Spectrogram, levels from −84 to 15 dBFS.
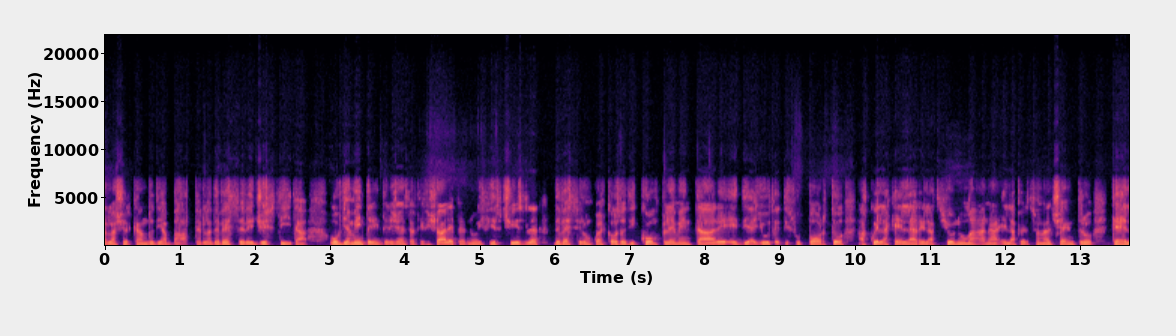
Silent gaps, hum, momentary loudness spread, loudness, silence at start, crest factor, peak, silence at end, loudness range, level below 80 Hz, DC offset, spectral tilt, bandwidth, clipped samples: none; none; 6 LU; -17 LUFS; 0 s; 16 dB; 0 dBFS; 0 s; 1 LU; -52 dBFS; under 0.1%; -5 dB/octave; 10.5 kHz; under 0.1%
